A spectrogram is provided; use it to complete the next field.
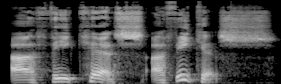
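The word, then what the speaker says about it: ἀφίημι: word is the word it's actually it's pronounced the word afiques to abandon to release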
